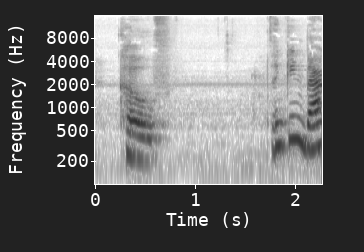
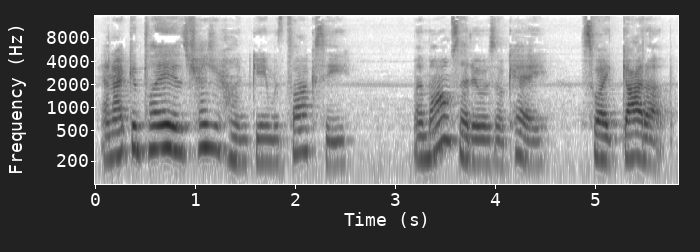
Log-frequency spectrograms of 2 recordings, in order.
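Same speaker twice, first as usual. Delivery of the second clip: ordinary delivery, nothing marked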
